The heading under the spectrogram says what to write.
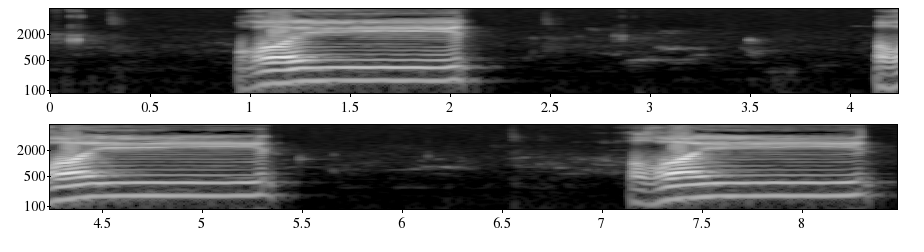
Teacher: غین کی مخرج ادنا حلق، یعنی جو پہلے ہم مخرج پڑھ چکے ہیں خا حرف کی، وہی مخرج غین کی ہے، اور یہ دونوں حرف پر پڑھے جاتے ہیں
